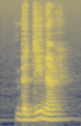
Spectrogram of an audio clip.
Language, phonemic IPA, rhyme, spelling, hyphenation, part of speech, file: Dutch, /bəˈdi.nər/, -inər, bediener, be‧die‧ner, noun, Nl-bediener.ogg
- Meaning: operator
